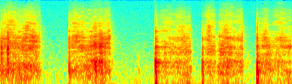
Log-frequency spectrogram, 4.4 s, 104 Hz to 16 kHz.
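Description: Long nails and fingertips tap and scratch the front face of a large, flat, printed cardboard "200 Spellendoos" game box, held upright and likely closed with game pieces inside. Bursts of dry, raspy scratching alternate with short pauses, and sharp taps punctuate the start of several bursts.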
